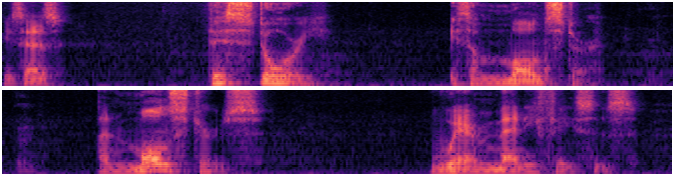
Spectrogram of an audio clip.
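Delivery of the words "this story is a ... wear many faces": put-on whisper, lower pitch. Retelling a trailer in which Alan speaks, imitating Alan whispering. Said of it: "and he whispers it".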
